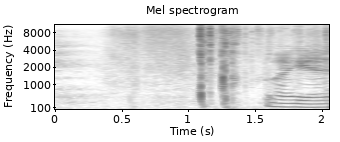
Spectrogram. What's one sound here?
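Loose stones clack and clatter as a rock is picked up.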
